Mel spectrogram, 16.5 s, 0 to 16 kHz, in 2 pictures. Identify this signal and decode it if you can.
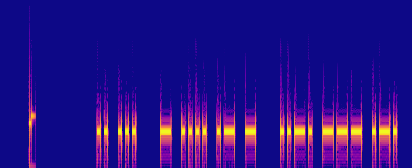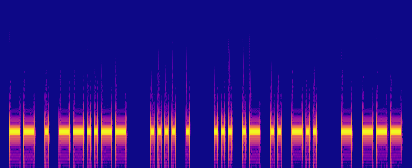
Morse code, heard as a keyed tone, about 17 wpm, 700 Hz. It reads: IS THAT FOR ME, HE SAID TO
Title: Sentences from Top 1000 Words - Review Part 1 - 17wpm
